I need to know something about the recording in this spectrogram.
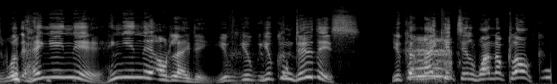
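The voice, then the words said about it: Put-on mock Brighton accent. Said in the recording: “I'm doing an excellent accent. ... I'm not a South African. ... I'm not doing South African. ... Yes, I'm doing a Brighton accent. Can you not tell?”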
